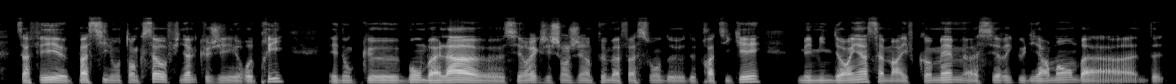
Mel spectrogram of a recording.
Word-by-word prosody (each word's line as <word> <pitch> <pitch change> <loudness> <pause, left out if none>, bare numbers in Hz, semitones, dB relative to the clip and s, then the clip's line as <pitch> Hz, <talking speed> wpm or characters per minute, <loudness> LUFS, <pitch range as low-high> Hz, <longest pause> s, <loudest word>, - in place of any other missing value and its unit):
ça - - 0
fait, 105 +1 +2
heu, 95 -1 +1
pas 105 - +6
si 105 +1 +1
longtemps 100 +1 -5
que - - -4
ça 125 - +4
au 115 - +2
final 110 +2 -3
que 95 - -8
j'ai 85 0 -3
repris 130 +10 -1 0.5
et 95 - -2
donc, 90 -1 -9
heu, 90 -1 -1
bon, 105 +4 -2
bah, 90 0 +5
là, 105 +1 +9
heu, 85 -1 -5
c'est 90 - -1
vrai 100 +2 +1
que 90 - -7
j'ai 85 - -2
changé 95 +1 0
un 90 - -6
peu 100 - -9
ma 90 -3 -3
façon 90 +2 -5
de 85 -1 -8
de - - -10
pratiquer, 115 +8 0 0.4
mais 95 -1 -2
mine 90 0 -7
de 95 - +1
rien 110 +7 +4
ça 125 - -1
m'arrive 85 +1 -3
quand 95 - -4
même 105 +1 +1
assez 100 -1 -3
régulièrement, 95 +3 -4
bah, 80 - -2
d - - -11
t - - -15
95 Hz, 230 wpm, -23 LUFS, 90-105 Hz, 0.5 s, là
